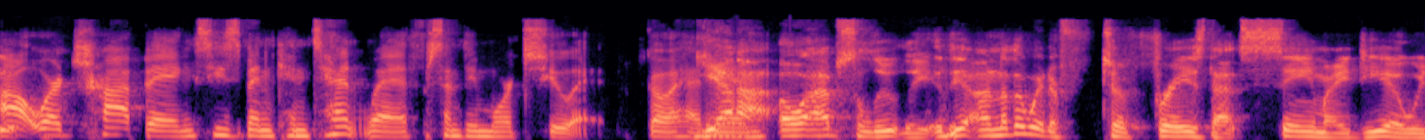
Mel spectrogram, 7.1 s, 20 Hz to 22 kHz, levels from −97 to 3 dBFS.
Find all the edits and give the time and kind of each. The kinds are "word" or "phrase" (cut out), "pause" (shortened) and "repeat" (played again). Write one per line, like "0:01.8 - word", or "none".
0:02.1 - phrase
